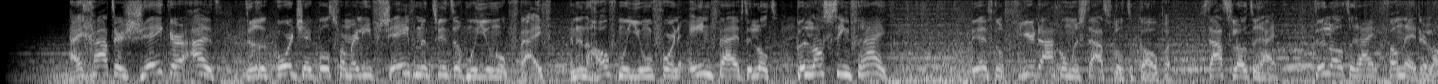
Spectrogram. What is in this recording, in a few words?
VOICEOVER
